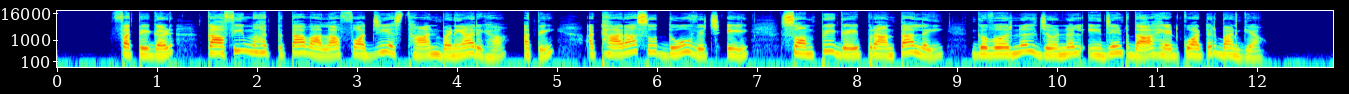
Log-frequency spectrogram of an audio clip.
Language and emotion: Punjabi, neutral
